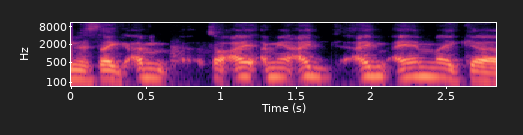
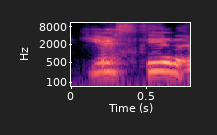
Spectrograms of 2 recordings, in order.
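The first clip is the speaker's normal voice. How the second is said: mock shrill accusation; 13 semitones higher, slower than usual. Retelling the store owner accusing him of theft, high mock yell. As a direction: squeal it like the owner catching a thief. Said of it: "she's, like, screaming".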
